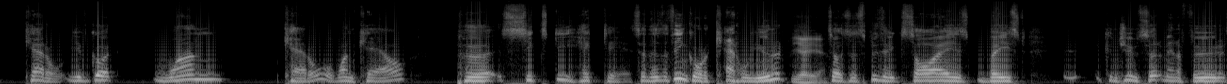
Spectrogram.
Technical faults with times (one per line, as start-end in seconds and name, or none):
0.00-12.28 block size mismatch (padded)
